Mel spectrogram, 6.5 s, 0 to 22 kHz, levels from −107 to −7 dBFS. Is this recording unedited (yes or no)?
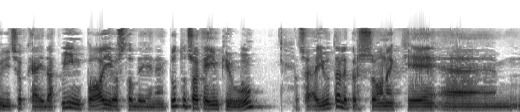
no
